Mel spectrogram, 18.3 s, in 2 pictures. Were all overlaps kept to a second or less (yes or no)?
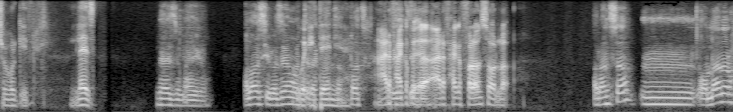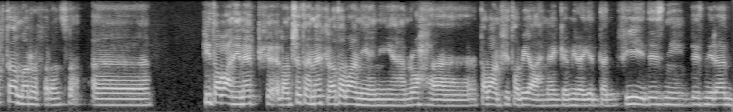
no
